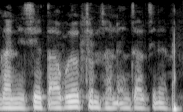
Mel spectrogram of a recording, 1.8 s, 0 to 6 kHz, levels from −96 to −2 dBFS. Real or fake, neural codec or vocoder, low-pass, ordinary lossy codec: fake; codec, 16 kHz, 8 kbps, FreqCodec, larger model; 5.4 kHz; none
